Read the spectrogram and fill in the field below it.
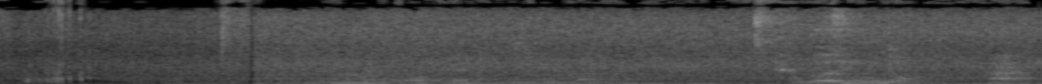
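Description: A man and a woman talk quietly at a distance in a room.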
